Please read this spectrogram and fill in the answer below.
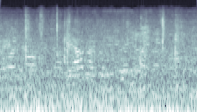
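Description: Voices of people talking as they walk by, too indistinct to make out, over a steady low rumble of outdoor background noise.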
